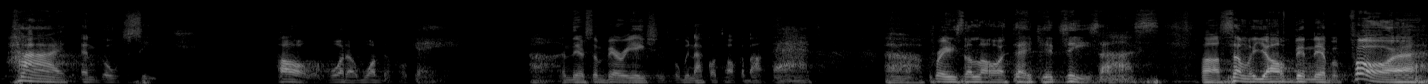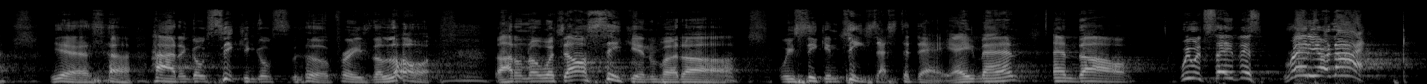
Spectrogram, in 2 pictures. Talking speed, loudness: 150 wpm, -32 LUFS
